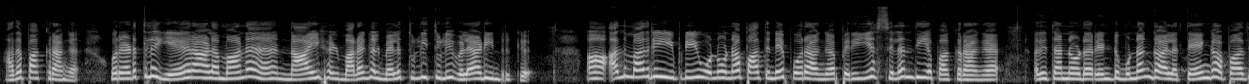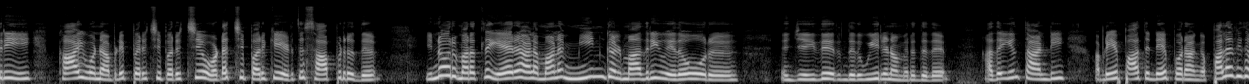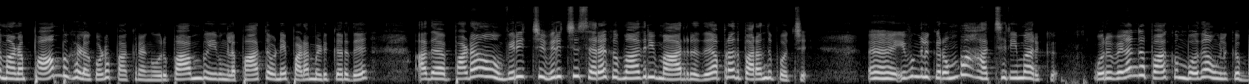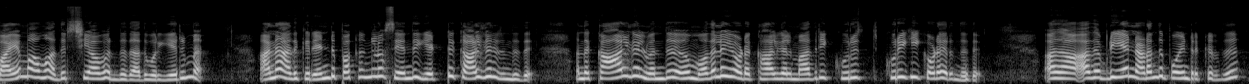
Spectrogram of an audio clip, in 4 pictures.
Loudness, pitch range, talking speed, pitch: -16 LUFS, 245-305 Hz, 135 wpm, 275 Hz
